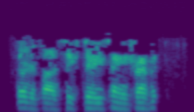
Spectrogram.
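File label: Police Dispatch, scanner audio recording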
